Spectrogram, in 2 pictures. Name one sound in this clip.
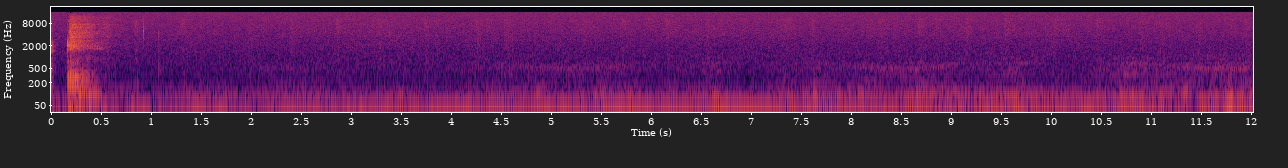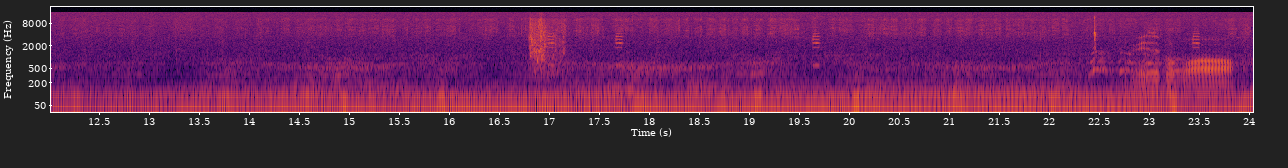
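Footsteps rustle through grass at a steady walking pace.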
